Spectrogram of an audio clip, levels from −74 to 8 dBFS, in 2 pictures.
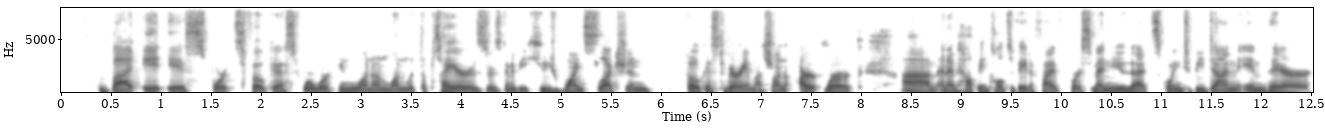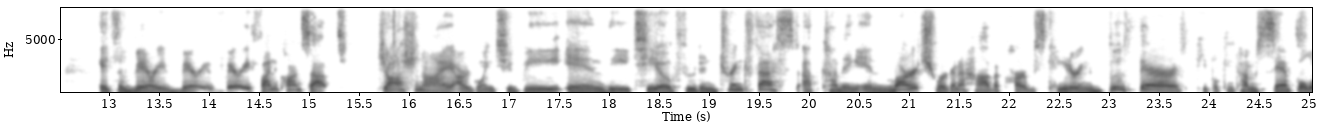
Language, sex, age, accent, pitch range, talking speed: English, female, 20-39, American, 160-195 Hz, 175 wpm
